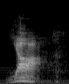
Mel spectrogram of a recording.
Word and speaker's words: Jah: And if we really wanted to pronounce it right, we would say Yah.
